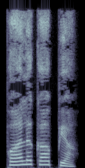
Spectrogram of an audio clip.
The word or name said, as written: ಪಾಲಕಾಪ್ಯ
